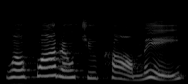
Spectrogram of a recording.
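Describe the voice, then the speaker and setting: Woman playing a sharp, bossy, high-pitched nurse. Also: big pitch swings, measured pace, exaggerated voice. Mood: scolding, dismissive. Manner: scolding, sarcastic. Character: bossy, scornful, impatient hospital nurse, a woman. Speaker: amateur actor in a staged reading. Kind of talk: staged comedy play reading.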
